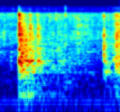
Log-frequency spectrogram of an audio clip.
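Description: Steak and vegetables stir-frying in a pan: a bright hiss of sizzling that swells sharply twice, as if food is tossed or stirred, close and loud, no talking.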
